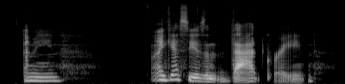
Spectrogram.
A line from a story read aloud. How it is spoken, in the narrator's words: Bailey muttered in response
